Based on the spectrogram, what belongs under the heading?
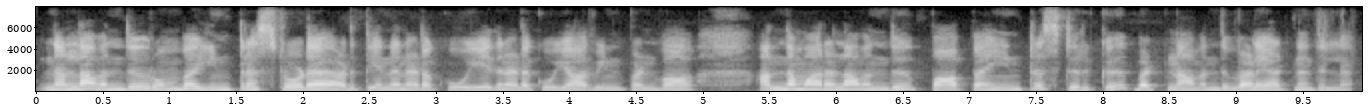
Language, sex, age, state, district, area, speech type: Tamil, female, 18-30, Tamil Nadu, Tiruppur, urban, spontaneous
